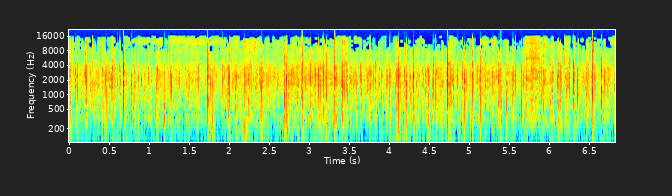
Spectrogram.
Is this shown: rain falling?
yes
